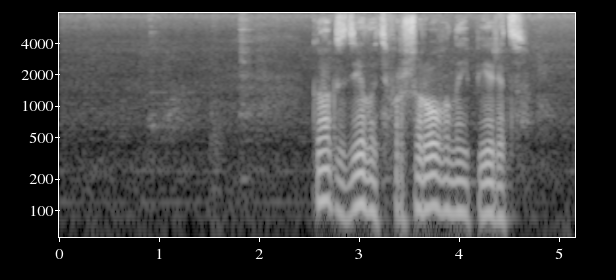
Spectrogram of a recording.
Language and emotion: Russian, sad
